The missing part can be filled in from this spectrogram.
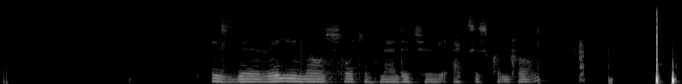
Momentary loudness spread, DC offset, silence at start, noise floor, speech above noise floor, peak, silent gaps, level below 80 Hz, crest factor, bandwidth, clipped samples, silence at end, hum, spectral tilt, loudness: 24 LU; under 0.1%; 2.1 s; -88 dBFS; 48 dB; 0 dBFS; none; -52 dBFS; 32 dB; 15 kHz; under 0.1%; 0.05 s; none; -6.5 dB/octave; -32 LUFS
